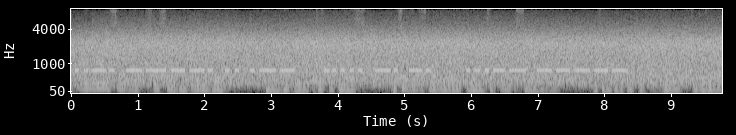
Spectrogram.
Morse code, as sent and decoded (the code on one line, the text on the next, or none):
..-. ----. .. .-- / ..... -. -. / ...-- -----
F9IW 5NN 30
